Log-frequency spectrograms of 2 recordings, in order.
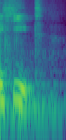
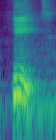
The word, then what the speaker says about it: Heat: the bucks its heat there's no ass at the end the heat will say it right I will mute your mic say heat heat thank you well that's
